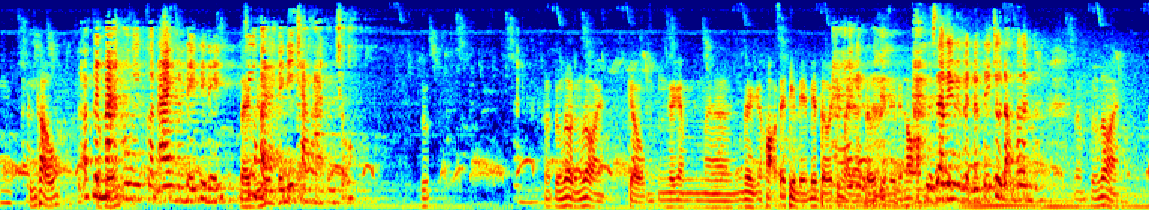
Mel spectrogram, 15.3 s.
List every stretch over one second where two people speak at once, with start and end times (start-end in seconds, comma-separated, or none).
11.1-12.3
